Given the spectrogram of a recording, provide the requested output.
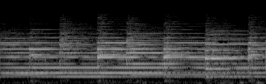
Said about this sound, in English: In Bethlehem, not far from Jerusalem, church bells tolled over an empty manger square where Christians believe Jesus was born.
